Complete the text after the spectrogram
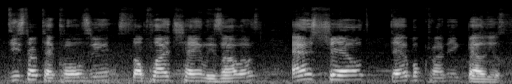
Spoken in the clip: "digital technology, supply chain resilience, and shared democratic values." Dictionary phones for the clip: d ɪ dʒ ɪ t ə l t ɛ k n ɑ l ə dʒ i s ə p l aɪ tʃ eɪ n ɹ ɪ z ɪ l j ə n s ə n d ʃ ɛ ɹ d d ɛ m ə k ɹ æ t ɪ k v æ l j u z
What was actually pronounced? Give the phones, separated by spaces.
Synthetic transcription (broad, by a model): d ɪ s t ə t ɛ k n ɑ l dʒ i s ə p l aɪ tʃ eɪ n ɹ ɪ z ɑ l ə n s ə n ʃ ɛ l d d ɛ m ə k ɹ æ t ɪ k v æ l j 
